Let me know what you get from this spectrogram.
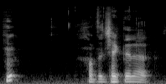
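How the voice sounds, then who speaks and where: A man's voice: mid-range voice, flat delivery, a little slow, breathy edge. A man chatting casually about video games as a guest on a podcast. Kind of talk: casual gaming chat.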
